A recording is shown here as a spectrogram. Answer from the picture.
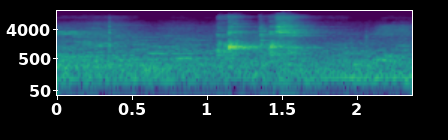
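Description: A steel spoon clinks twice against a small steel bowl, a little over a second in, with a brief metallic ring, as ground spice powder is tapped out of the bowl onto a steel plate.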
